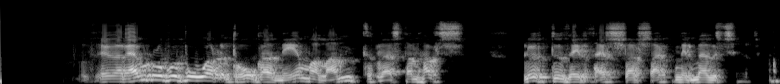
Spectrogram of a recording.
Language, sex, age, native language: Icelandic, male, 60-69, Icelandic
